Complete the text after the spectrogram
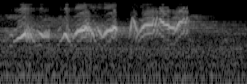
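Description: Birds chirp in a quick, warbling run of bright, high notes, clear, lasting about a second and a half before trailing off; no voices.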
